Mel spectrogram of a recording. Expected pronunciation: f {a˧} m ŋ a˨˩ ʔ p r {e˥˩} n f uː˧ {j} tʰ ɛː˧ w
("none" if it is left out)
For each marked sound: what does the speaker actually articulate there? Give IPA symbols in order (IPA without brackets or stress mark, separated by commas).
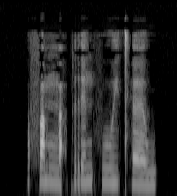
a˥˩, e˥˩, j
